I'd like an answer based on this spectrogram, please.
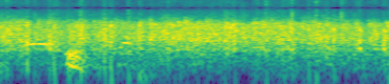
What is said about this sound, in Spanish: Aplauso para él.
